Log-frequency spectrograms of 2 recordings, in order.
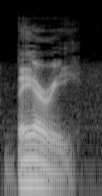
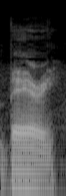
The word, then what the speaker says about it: Behre: His name is William Berry, and that's spelled B-E-H-R-E, William Berry, Dr. William Berry.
